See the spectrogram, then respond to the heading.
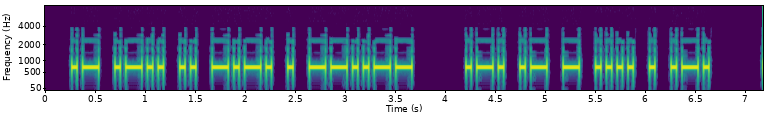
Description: Morse code, heard as a keyed tone, about 22 wpm, 700 Hz. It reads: ALICE, RATHER
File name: 06-Chapter-06 22 WPM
